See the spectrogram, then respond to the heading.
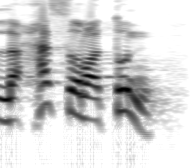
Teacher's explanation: हा हलक के दरमियान वाले हिस्से से हा को सीन से मिलाना है।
